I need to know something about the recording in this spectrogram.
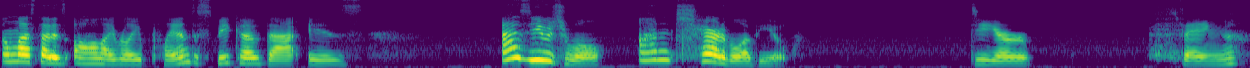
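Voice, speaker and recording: A young woman voicing a haughty, scheming captive robot AI in a scripted roleplay, speaking in an arch, mocking and wordy way with slow, drawn-out emphasis. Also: a little high, big pitch swings, no echo, narrow, tinny audio. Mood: sardonic. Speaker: ASMR roleplay performer. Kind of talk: scripted ASMR roleplay monologue.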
